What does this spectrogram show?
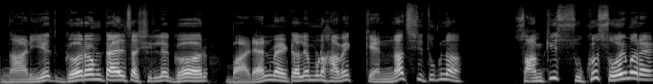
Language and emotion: Goan Konkani, surprised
